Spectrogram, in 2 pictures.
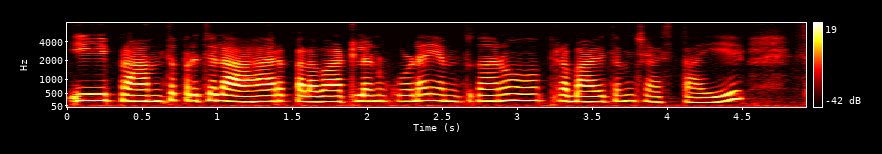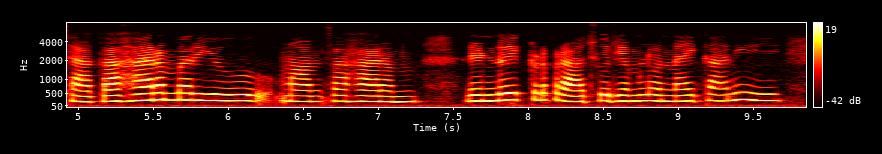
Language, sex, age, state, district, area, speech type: Telugu, female, 18-30, Andhra Pradesh, N T Rama Rao, urban, spontaneous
